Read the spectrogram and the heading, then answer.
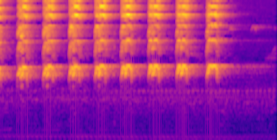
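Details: Asian koel giving a rapid series of eight shrill, grating notes, evenly spaced roughly every quarter second before stopping abruptly, over a steady faint low-pitched hum.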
